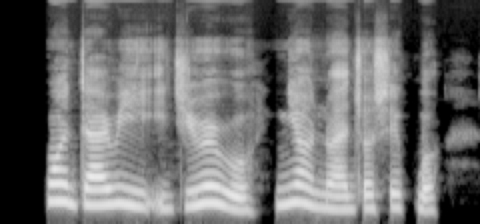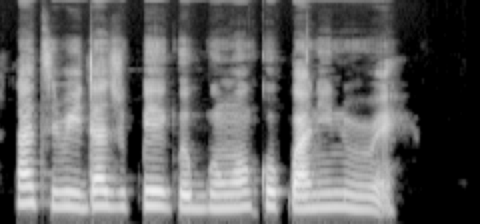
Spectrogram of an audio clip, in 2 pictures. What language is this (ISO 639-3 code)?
yor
